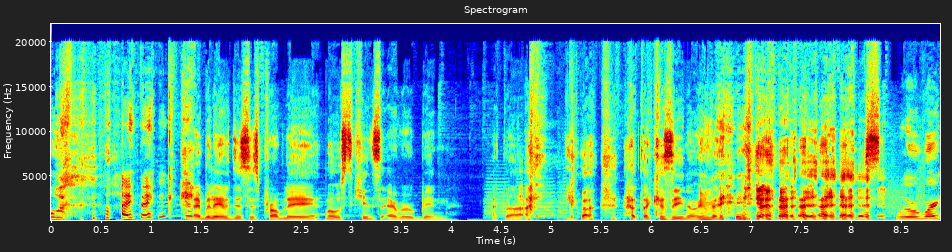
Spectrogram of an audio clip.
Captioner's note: laughs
